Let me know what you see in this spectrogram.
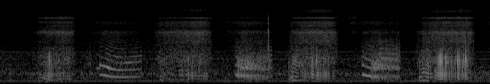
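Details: Regular noisy breaths with a squeaky, whistling catch, about 25 a minute, over a steady hum, from a sleeping baby: snoring.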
